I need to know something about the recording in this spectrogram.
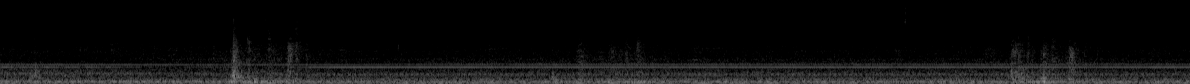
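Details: Quiet indoor hum with a few soft thumps and clatters, but no animal voice.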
